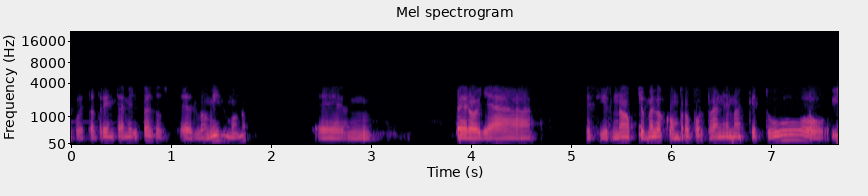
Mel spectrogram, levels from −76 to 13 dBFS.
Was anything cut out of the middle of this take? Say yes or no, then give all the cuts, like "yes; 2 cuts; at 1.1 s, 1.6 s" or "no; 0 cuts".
yes; 4 cuts; at 1.9 s, 5.2 s, 5.7 s, 6.4 s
